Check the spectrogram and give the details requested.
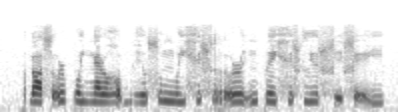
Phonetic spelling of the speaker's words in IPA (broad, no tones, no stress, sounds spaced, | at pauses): ɗ ɒ s o̰ ɹ p o j ŋ æ ɹ ʁʷ ḭ bʱ e sʷ e ŋ u j xʲ o ɬ r o̰ ɹ ḭ ŋ p e xʲ o ɬ lʲ u ɬ ḭ ɬ ḛ j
